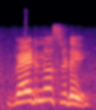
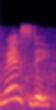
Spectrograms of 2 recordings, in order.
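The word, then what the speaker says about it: Wednesday: It's grandson because D is silent here. Cut this. Okay. इन the same way हम बोलते हैं क्या वेडनेसडे, वेडनेसडे.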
